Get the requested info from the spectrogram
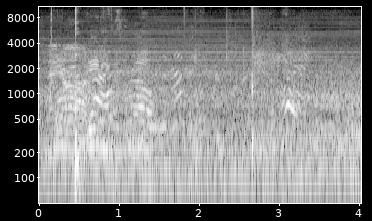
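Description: Scattered voices of spectators and players around a baseball field, with one sharp click a little past halfway.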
